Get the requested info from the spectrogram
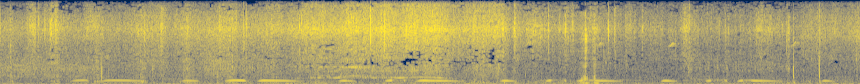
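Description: A bird calling over and over in short, faint notes, about two a second, each note rising and falling in pitch.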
